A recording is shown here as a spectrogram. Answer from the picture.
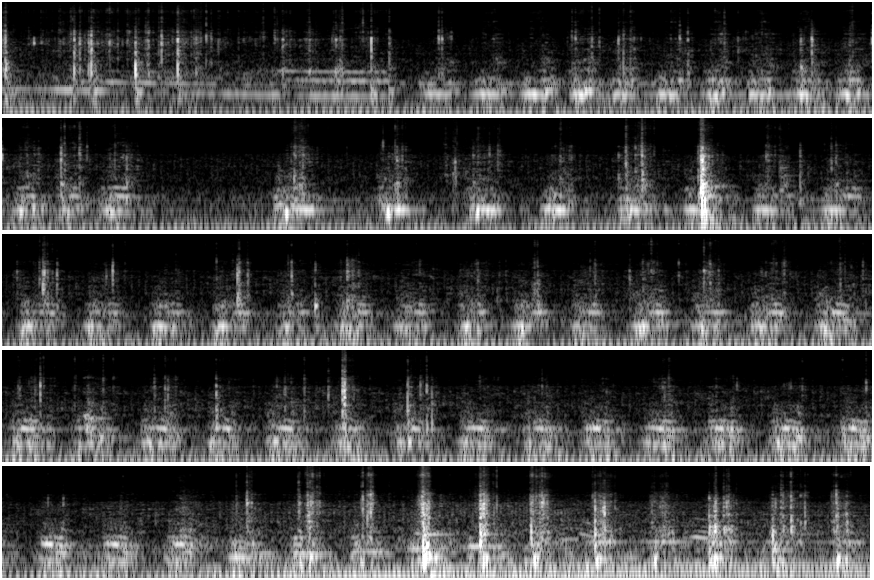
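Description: Tractor-driven hydraulic wood splitter working under load: a steady engine hum with a pulsing drone over it, dropping in pitch in the first two seconds as the load comes on, while a tree root stump is forced onto the wedge. The wood cracks and splinters throughout, with one sharp, loud crack about eight seconds in.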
